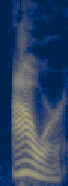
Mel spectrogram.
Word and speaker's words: hour: This word has a silent h. We say hour, exactly like the word for belonging to us.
